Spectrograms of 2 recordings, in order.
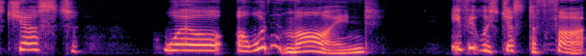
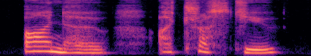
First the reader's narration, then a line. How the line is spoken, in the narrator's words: whispered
